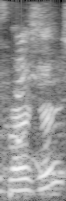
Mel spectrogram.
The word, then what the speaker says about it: Whataburger: So it's funny that you asked that because I actually saw something where Whataburger came out and said the official pronunciation is Yeah, that's what I'm Waterburger.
